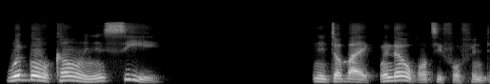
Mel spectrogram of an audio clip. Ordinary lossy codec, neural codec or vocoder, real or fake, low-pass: none; codec, 16 kHz, about 1 kbps, DyCAST, with the encoder's durations; fake; 7.2 kHz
